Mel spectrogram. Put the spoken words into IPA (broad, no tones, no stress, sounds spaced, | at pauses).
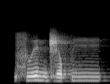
sʷ e n d͡ʒ ʌ p i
